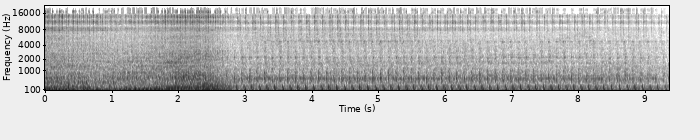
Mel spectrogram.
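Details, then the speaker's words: Royal Enfield Classic Reborn 350 J-series BS6 single, fully hot after 15 km: steady, slightly uneven clatter about three a second over the thump at idle. Combustion clatter when hot, attributed to the engine running hot and lean. "so at that temperature you feel the clatter"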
